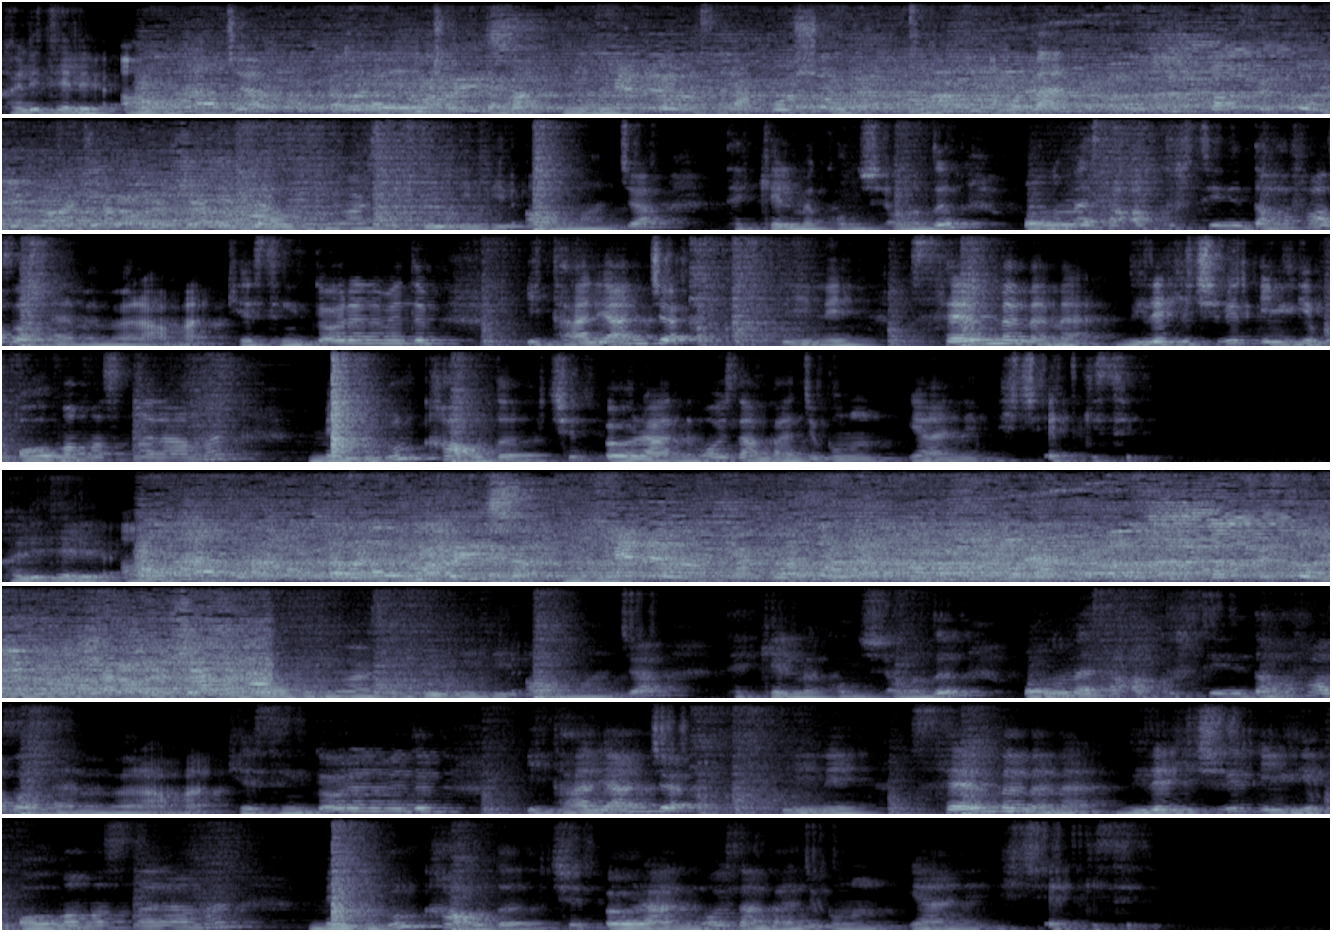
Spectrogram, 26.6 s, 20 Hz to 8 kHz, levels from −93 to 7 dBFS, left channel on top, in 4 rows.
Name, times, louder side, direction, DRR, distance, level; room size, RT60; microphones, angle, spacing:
voice 1, 0.0-17.6 17.8-21.1 21.5-25.6, left 2 dB, 60° left, 7 dB, 3.1 m, -39 dB
sound 1, 0.7-8.0, right 4 dB, 30° right, 1.2 m, -32 dB
sound 2, 4.5-5.0 6.5-7.3 7.8-9.8 10.9-11.4 11.8-12.6 12.9-13.9 15.4-16.2 16.7-18.6 19.8-20.2 20.6-21.2 21.6-22.7, left 5 dB, 80° left, 1.8 m, -43 dB
24.5 x 24.0 x 2.3 m, 0.35 s
head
